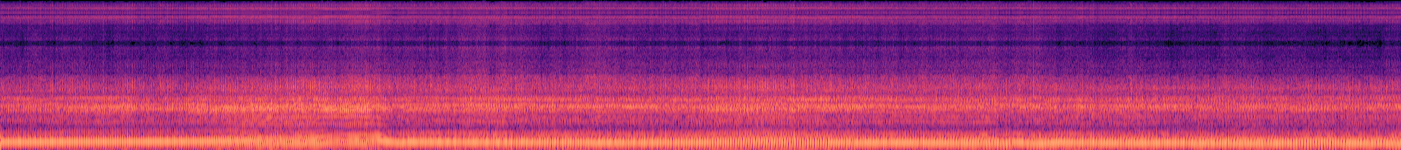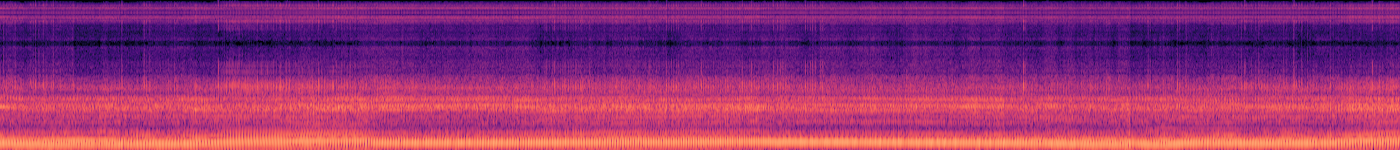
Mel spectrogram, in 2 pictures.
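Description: Motorcycle engine heard from on board, running continuously under changing throttle, its pitch dropping sharply and climbing again about four times as the rider shifts and eases off through the bends, over a steady rush of wind noise.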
